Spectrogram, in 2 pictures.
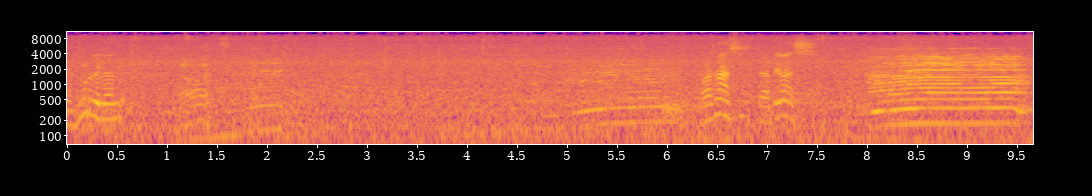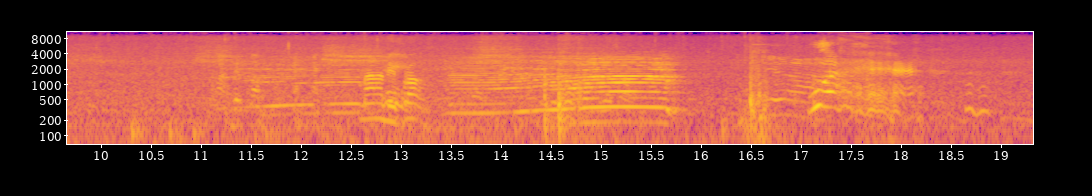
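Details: Cattle jumping down from a truck while being unloaded: several long, drawn-out moos, deep and harmonic, some rising then falling, come in bursts with short gaps, over steady background noise.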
